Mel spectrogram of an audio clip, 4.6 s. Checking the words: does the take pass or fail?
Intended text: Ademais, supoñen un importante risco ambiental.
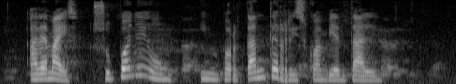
pass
